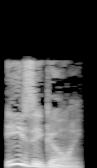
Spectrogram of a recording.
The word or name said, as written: easygoing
